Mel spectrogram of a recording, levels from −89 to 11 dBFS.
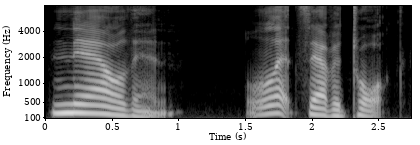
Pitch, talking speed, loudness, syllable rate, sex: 180 Hz, 130 wpm, -16 LUFS, 2.9 syllables/s, female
